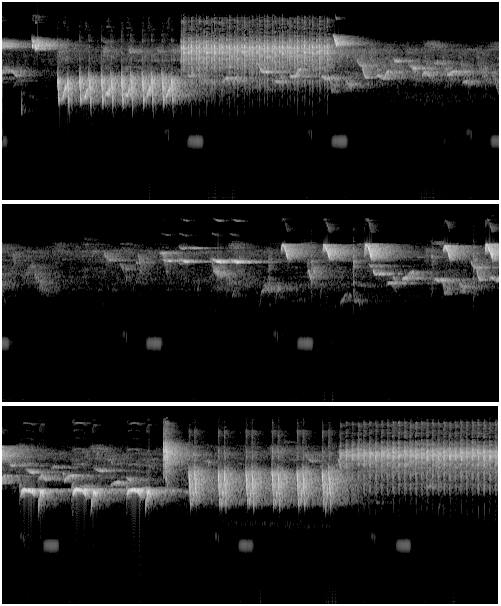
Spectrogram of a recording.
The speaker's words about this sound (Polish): Słowika szarego możemy usłyszeć od początku maja do połowy czerwca.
